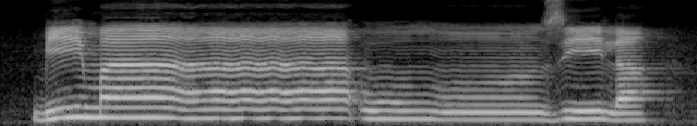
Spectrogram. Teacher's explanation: Mad bertemu dengan Hamzah di dua kata panjangnya boleh dua boleh empat boleh 5 sampai 6 · Nun mati bertemu dengan zain atau za, samar didengungkan. Samar didengungkan, 2 ketuk. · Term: Mad Jaiz munfasil, Ikhfa hakiki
